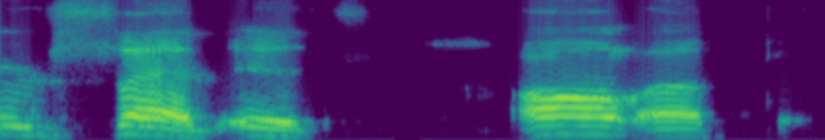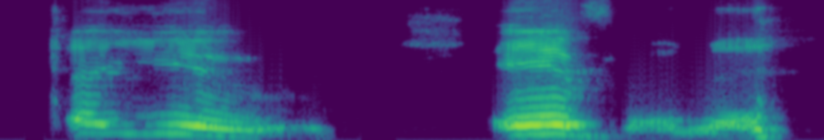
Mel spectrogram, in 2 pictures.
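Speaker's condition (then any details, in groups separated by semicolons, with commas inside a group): Traumatic brain injury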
